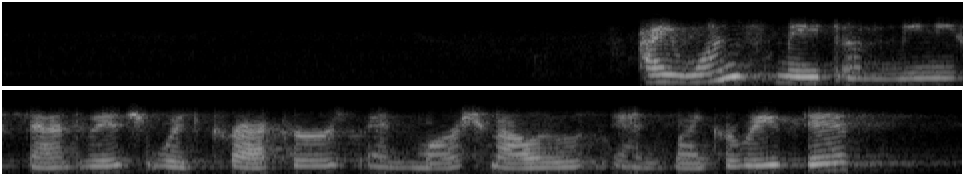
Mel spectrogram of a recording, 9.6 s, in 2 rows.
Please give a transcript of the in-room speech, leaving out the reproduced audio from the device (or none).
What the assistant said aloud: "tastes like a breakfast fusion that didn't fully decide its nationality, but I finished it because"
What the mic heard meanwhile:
I once made a mini sandwich with crackers and marshmallows and microwaved it.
